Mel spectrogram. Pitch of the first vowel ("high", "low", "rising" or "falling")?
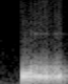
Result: low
